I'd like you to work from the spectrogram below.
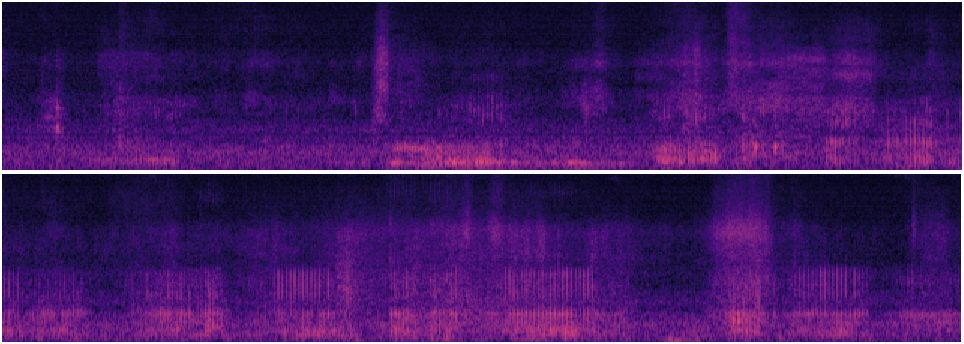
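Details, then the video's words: Domestic cat purring while being brushed and groomed, a low rumbling purr pulsing steadily under louder brushing strokes and rustling that come and go through the recording. "Cats Purring Sounds for Sleep and Stress Relief | Cat Brushing, Cat Grooming"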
